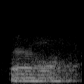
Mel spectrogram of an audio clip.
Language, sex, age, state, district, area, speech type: Maithili, female, 60+, Bihar, Madhepura, urban, conversation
